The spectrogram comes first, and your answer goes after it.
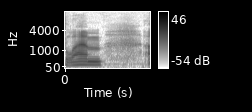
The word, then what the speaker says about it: LM: The Lunar Excursion Module, the LEM, sometimes just shorted to LM and still pronounced LEM, is essentially the first fully spacecraft we've ever built.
